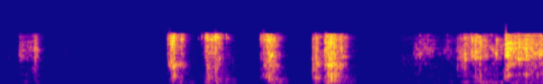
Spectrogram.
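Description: Metal paper clips shaken out of their box onto a folded-paper bridge in four short bursts.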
